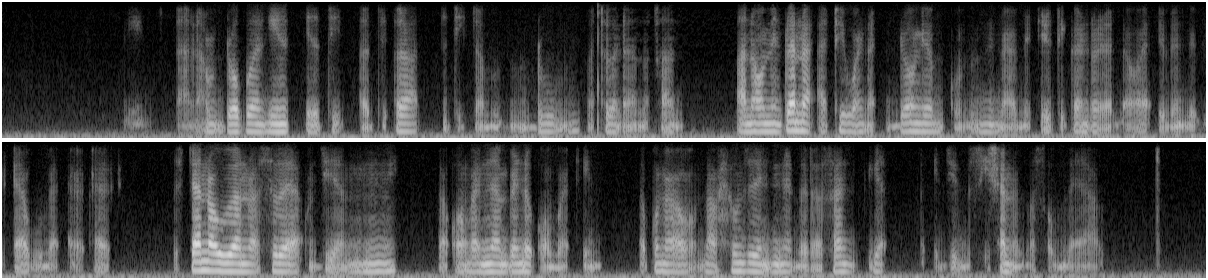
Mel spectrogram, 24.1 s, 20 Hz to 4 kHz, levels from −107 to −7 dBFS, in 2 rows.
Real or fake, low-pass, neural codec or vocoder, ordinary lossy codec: fake; 3.6 kHz; autoencoder, 22.05 kHz, a latent of 192 numbers a frame, VITS, trained on many speakers; Opus, 16 kbps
